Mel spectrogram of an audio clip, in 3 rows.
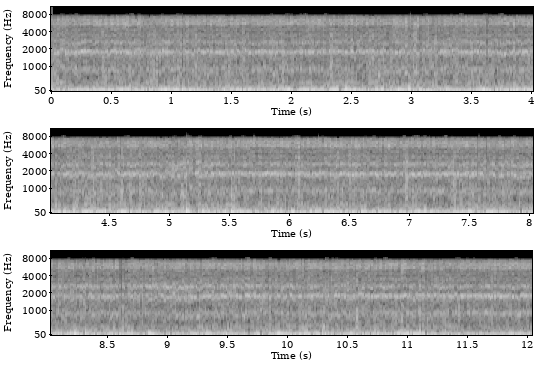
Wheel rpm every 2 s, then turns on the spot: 220, 220, 230, 230, 220, 230.
none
